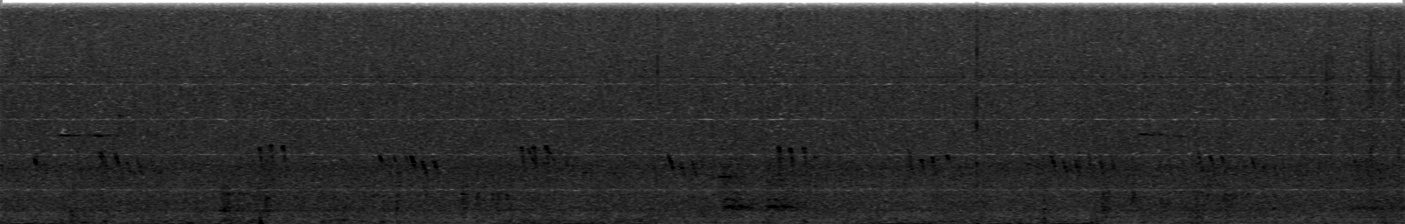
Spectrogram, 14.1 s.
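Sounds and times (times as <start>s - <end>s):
distant bird calls: 0.1s - 8.3s.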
